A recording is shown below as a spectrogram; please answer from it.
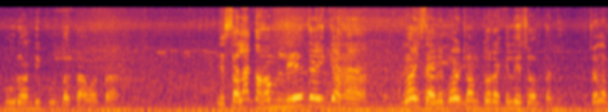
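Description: People's voices calling and shouting, with a steady low hum underneath.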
